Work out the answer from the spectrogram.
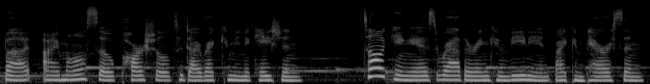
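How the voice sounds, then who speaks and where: A woman's voice: mid-range voice, natural voice. A woman voicing an elegant, teasing sorceress. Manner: measured, elegant, gently teasing. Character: elegant worldly woman, playful and composed. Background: faint game music.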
